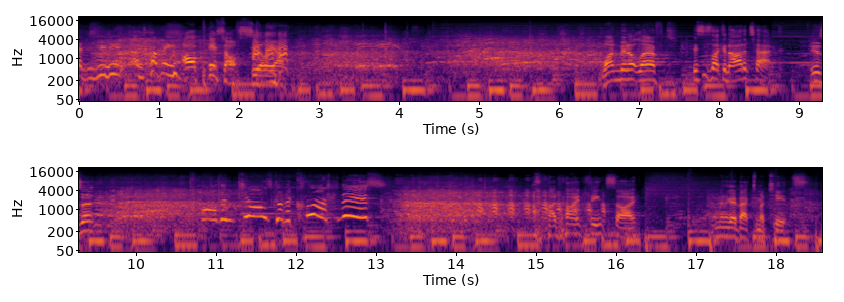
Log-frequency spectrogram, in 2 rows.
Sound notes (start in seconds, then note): 4.5 laughter; 9.4 laughter; 11.0 falsetto; 12.6 laughter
